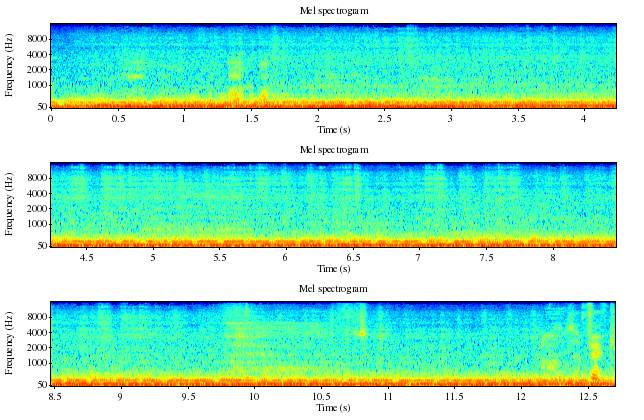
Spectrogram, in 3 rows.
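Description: A 1949 Chevy five-window pickup with a 396 big block V8 drives along, its deep engine rumble steady and loud from inside the cab, while someone talks over it.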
